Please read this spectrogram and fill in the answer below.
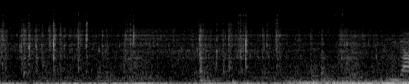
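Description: Sweep-oar rowing shell under way: sharp clicks and clunks of the oars working in their oarlocks and the blades in the water, over a low wind rumble on the microphone that grows louder near the end.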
